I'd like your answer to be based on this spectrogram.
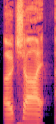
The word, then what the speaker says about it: Ochai: Um, so my 11 and 12, I'm going to probably butcher this name, but um, Akai Agbaji. Um, I believe it's um, Ochai Ag- Ajabaji. Okay, there we go.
